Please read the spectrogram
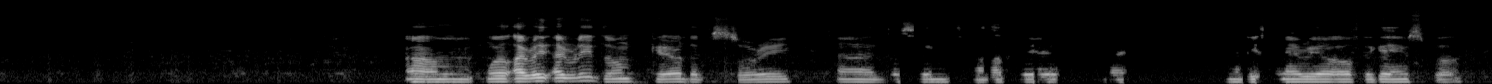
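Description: From 8.88 to 10.6 s, 10.93 to 11.32 s and 12.2 to 12.86 s, the talker's level drops by roughly 25 dB in the first stretch and about 35 dB in the other two, with parts of the sound breaking away. This is speech suppressed in double talk, likely caused by the echo canceller treating overlapping far-end audio as echo and turning the near side down. It differs from a network dropout because the cuts track the overlap and leave no gaps in timing.

Between 11.79 and 11.92 s, the room tone alone sinks by about 8 dB for roughly 150 ms, then comes back. This is background gated by the echo canceller, which pulled the microphone down while the loudspeaker played. Because only the ambience dips, briefly and shallowly, it sounds different from the deep, drawn-out speech losses. The call path itself has a top end near 12 kHz, in line with Opus at a moderate bitrate.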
